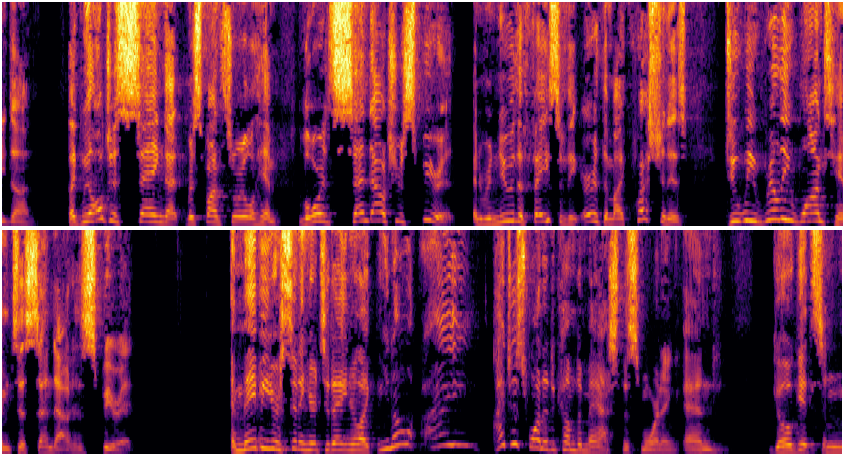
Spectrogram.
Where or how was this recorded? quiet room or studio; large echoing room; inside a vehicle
large echoing room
